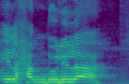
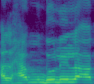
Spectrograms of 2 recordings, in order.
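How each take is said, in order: First: The word begins with an 'i' vowel. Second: The word begins with an 'a' vowel. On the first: The speaker calls it wrong. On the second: The speaker calls it right.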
